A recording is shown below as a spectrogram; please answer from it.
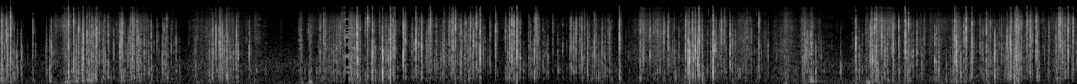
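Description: A medium brown kraft paper Amazon padded mailer, hollow and apparently holding an item, is crinkled, rubbed and pressed with the fingertips and short nails. Dense, bright crinkling and dry crackles come in uneven bursts with short quieter gaps, with almost no low end and no ringing after each contact.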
